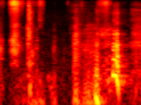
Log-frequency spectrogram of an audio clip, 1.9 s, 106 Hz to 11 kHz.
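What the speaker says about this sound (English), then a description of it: "Well, it looks like a nice dog." A 13-week-old puppy whimpering and breathing in short, faint bursts, soft whines and huffs close by with brief gaps between them.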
